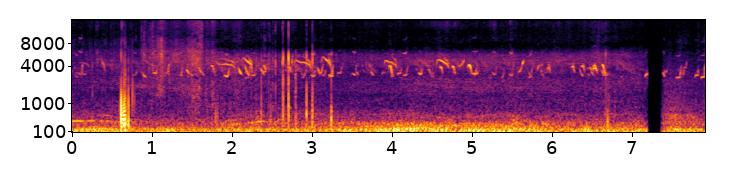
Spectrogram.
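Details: Chorus of 10-day-old chicks on a poultry farm: a string of thin, high cheeps repeated quickly by several birds, mixed with sharp tapping and clatter over a constant low-pitched background drone.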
